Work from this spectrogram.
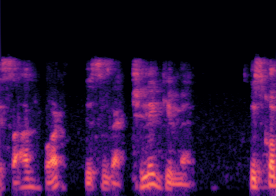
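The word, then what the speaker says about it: גימל: जो तीसरा अक्षर है उसको हम लोग कहते हैं गिमेल। गिमेल, इसका उच्चारण भी होता है ग का, लेकिन सबसे पहले इसको लिखना देखते हैं हम लोग।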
